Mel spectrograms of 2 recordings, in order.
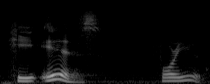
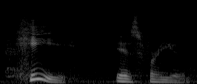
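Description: First: The stress is on the word 'is'. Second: The stress is on the word 'he'.

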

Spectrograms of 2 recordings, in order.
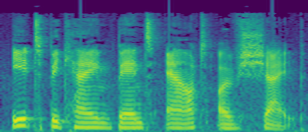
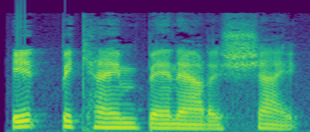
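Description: First: The T sounds are fully pronounced. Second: The T sounds are unreleased or flapped. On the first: "You can pronounce them" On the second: "how I leave T's unreleased or I use the T flap"

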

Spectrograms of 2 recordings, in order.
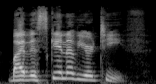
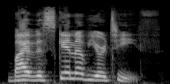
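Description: No difference in how they are said.

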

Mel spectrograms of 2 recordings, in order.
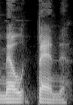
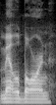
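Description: First: The final syllable is a reduced 'bun'. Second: The final syllable is a full 'born'. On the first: This is how locals say the city name. The speaker calls it right. "We say Melbourne. So O-U-R-N-E in Australia is pronounced E-N" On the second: This is how outsiders say the city name. The speaker calls it wrong. "As Americans say it"

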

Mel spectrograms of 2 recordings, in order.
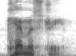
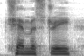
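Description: First: The word begins with a k sound. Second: The word begins with a ch sound. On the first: The speaker calls it right. "It's k" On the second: The speaker calls it wrong. "Don't say chemistry"

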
